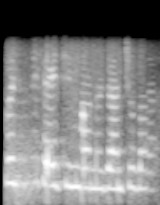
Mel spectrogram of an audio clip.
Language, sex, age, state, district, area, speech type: Nepali, female, 18-30, West Bengal, Kalimpong, rural, conversation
